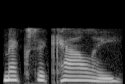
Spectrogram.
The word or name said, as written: Mexicali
